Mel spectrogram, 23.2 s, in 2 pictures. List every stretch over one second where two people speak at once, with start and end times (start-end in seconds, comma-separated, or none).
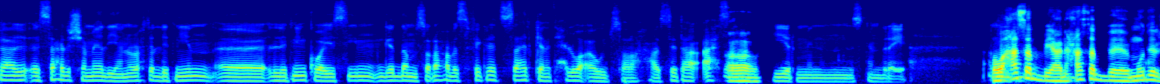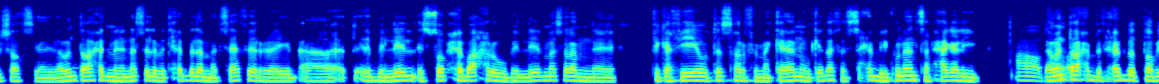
none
